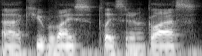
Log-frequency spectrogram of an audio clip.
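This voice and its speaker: A man talking casually as a show panelist, telling things in an animated way and acting out quotes. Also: fairly low pitch, moderate pace, slight background noise. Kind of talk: casual film and game discussion.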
